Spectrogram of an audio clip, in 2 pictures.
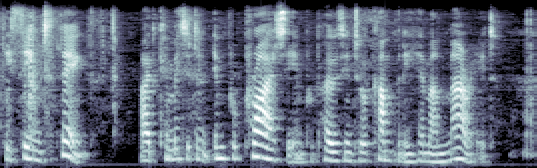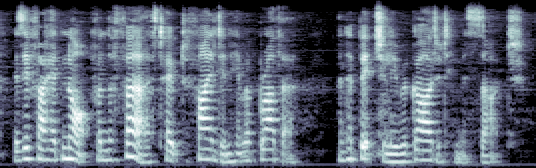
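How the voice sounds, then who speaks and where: A woman reader playing an earnest, resolute young woman in a classic novel, measured and formal. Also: lowish voice, lo-fi sound, a little hiss or hum, close to an everyday voice. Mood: earnest, aggrieved.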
